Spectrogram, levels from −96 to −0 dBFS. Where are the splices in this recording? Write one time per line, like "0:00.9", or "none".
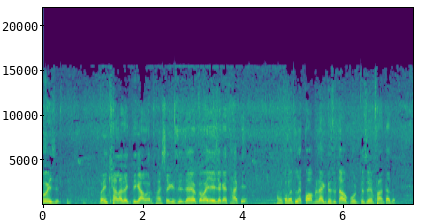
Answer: none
